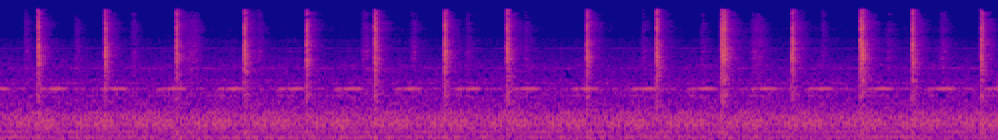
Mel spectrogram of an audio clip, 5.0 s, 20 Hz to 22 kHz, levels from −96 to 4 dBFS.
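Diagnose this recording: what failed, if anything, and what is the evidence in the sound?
Nothing in this recording of sounds points to a failure at any stage, so there's nothing to diagnose here.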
